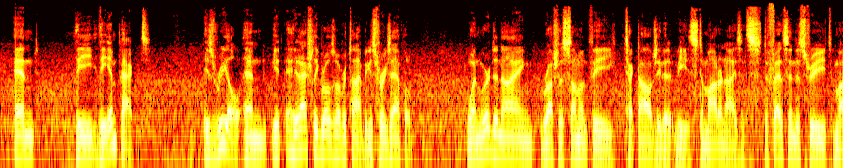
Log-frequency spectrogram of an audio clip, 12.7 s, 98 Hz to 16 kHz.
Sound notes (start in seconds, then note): 2.1 HABLA EN INGLéS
